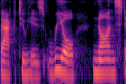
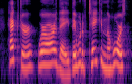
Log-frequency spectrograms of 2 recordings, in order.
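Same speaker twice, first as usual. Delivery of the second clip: raised, louder comic questioning; mock urgent demand; 5 semitones higher, 6 dB louder than usual. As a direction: play an exasperated king, loudly. Retold king questioning Hector, comic.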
